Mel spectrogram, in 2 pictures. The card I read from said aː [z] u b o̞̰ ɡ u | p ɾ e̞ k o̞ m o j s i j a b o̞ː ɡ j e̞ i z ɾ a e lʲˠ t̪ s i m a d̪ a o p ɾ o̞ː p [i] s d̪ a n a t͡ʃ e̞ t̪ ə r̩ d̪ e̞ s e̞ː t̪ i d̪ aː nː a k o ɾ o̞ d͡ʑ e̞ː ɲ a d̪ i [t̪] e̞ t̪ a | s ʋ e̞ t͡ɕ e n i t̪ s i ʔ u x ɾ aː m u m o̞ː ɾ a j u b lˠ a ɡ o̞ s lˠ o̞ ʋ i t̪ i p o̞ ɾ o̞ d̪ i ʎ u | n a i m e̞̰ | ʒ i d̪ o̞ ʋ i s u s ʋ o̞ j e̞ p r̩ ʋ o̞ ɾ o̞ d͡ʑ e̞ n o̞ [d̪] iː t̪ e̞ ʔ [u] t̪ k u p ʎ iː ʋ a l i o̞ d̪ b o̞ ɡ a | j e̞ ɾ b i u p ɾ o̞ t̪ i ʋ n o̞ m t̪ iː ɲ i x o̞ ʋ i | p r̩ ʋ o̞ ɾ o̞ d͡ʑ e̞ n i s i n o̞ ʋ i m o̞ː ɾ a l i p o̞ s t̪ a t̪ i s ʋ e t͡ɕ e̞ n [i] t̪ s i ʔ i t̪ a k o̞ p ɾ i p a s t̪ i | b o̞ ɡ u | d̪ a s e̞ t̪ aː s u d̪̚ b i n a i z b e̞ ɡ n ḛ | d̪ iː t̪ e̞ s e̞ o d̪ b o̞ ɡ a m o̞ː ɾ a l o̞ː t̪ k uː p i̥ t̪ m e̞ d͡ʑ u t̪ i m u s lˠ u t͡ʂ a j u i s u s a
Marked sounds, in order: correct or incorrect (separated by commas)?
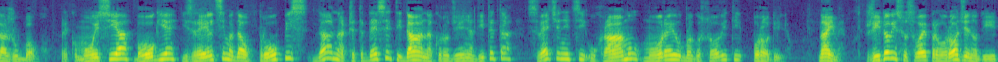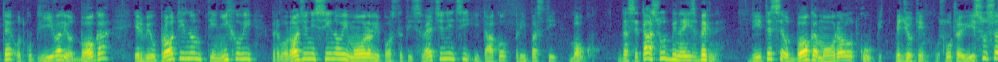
incorrect, correct, correct, correct, incorrect, correct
